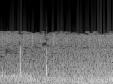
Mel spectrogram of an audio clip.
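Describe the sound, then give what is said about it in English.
Wind sweeps steadily through tree leaves in a continuous soft rustling hiss, broken only by a couple of faint brief ticks, with no voices. “Caillou like the sound of the wind in the leaves.”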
